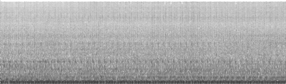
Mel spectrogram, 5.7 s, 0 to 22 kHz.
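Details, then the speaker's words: Camaro Z28 LS1 V8 after ported 243 heads, cam and nitrous swap: heavy, rough idle with faint irregular tick that worsened over time; piston damaged during or after the swap, valve-to-piston contact. "Eventually, throughout time, it had gotten worse, but we didn't know what it was at the time. You could just hear there's like a ticking noise going on."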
